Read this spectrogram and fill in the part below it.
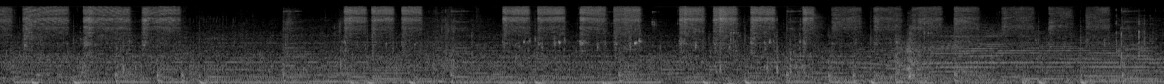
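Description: An off-road mini bike with a Predator 212 engine gets its final coat of spray paint outdoors at dusk. A close aerosol can hisses in repeated short bursts, broken by the rattle of the mixing ball between sprays.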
